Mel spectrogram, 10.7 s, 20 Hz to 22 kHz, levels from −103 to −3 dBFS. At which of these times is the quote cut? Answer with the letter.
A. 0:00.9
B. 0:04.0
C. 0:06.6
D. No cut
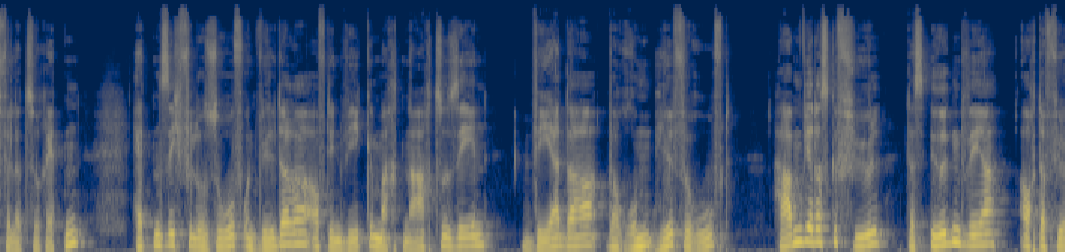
C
